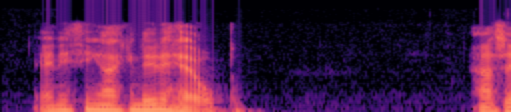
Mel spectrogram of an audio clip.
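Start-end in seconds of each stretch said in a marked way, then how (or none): 0.2-1.2 little voice. Retelling being offered help while overloaded making breakfast, in a little voice. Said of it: "I hear a little voice".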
